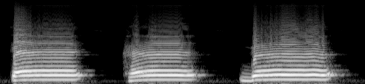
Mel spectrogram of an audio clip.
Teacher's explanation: इसका उच्चारण स्थान है कंठ। हमारे गले से आवाज आ रही है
